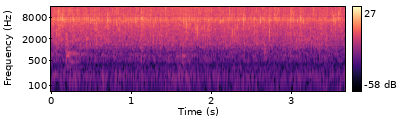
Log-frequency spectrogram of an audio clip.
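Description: Sliced onions sauté in hot oil in a pan while a subji for chapati is cooked, giving a steady, close, dense sizzle with no break, with no voices over it.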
